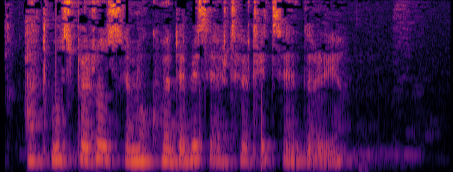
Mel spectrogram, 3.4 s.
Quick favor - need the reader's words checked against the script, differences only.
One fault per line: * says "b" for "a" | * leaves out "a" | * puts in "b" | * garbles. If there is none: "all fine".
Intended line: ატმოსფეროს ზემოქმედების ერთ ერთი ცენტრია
all fine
